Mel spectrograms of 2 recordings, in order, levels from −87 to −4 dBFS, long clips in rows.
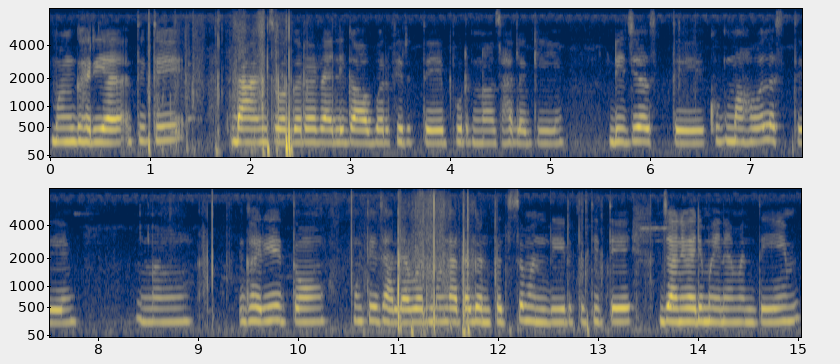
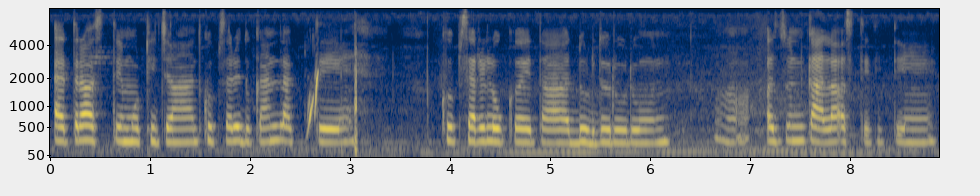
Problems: constant background noise, continuous background conversations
